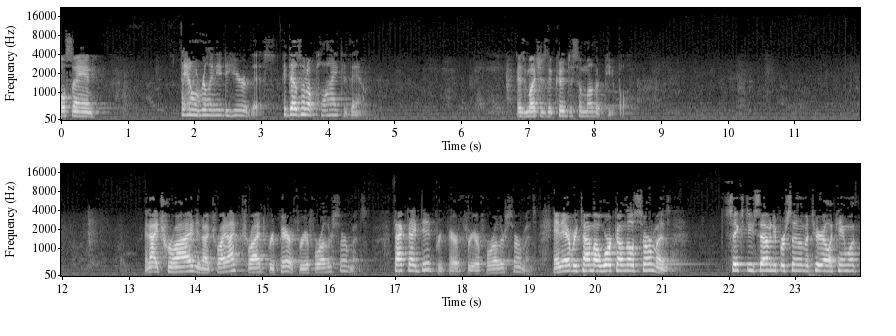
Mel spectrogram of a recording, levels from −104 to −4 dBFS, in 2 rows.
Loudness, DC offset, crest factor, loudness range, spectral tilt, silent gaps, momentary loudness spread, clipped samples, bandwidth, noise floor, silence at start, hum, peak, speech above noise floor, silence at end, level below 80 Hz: -21 LUFS; under 0.1%; 22 dB; 12 LU; -6 dB/octave; none; 18 LU; under 0.1%; 7.8 kHz; -58 dBFS; 0 s; 60 Hz at -60 dBFS; -2 dBFS; 37 dB; 0 s; -64 dBFS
